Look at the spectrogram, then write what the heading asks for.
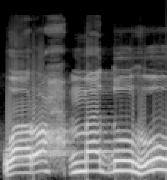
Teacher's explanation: karena diapit oleh dua huruf hidup, dia dibaca panjang satu alif, ditandai dengan dhammah terbalik ini. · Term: mad silah qasirah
